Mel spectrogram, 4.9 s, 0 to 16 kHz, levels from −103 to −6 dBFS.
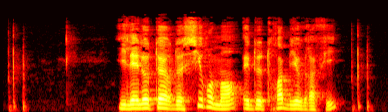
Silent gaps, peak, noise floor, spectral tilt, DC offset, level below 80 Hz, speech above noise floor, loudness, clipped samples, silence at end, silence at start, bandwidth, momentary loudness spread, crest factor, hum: none; 0 dBFS; -76 dBFS; -5 dB/octave; under 0.1%; -62 dBFS; 54 dB; -23 LUFS; under 0.1%; 0.35 s; 1.5 s; 9.2 kHz; 13 LU; 24 dB; none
